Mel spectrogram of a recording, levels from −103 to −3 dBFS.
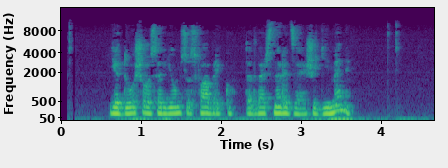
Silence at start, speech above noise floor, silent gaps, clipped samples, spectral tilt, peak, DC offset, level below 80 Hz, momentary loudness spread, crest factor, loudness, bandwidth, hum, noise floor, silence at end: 0.6 s; 26 dB; none; under 0.1%; -6.5 dB/octave; -16 dBFS; under 0.1%; -58 dBFS; 7 LU; 16 dB; -30 LUFS; 10 kHz; none; -55 dBFS; 0.3 s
